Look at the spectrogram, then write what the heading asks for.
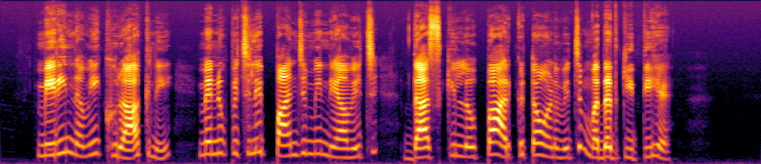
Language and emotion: Punjabi, happy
